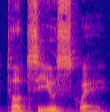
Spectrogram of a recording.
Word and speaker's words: totiusque: Totiusque. Notice the accent shifts from the ti syllable to the us syllable, and as a result,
